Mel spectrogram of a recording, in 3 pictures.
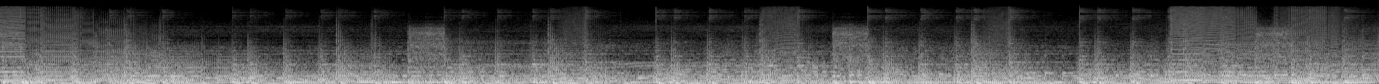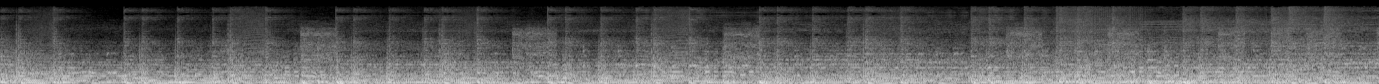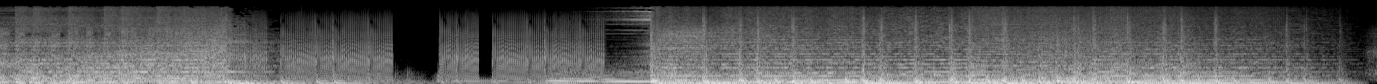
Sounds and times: Music: 0:00.0 - 0:41.3.

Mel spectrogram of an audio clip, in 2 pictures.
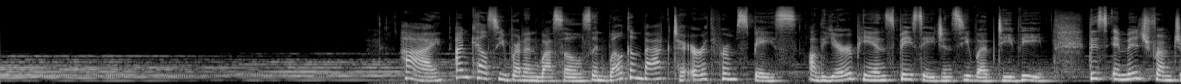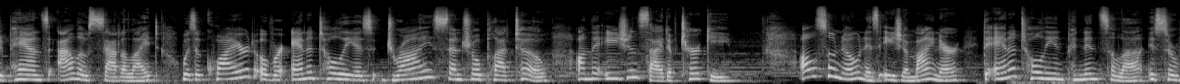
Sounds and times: Music: 0:00.0 - 0:23.6
Speech: 0:04.0 - 0:19.2, 0:19.8 - 0:23.6.

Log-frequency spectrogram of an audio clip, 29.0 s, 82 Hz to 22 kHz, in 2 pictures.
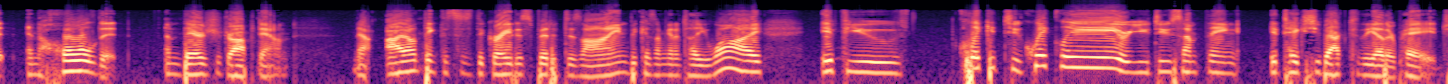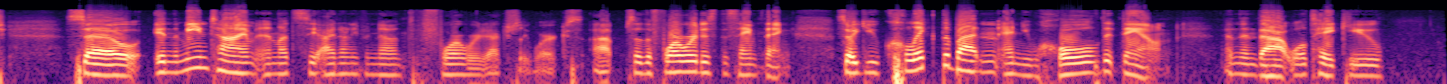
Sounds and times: Speech: 0:00.0 - 0:03.0, 0:03.6 - 0:14.6, 0:15.2 - 0:26.2, 0:26.8 - 0:28.4.

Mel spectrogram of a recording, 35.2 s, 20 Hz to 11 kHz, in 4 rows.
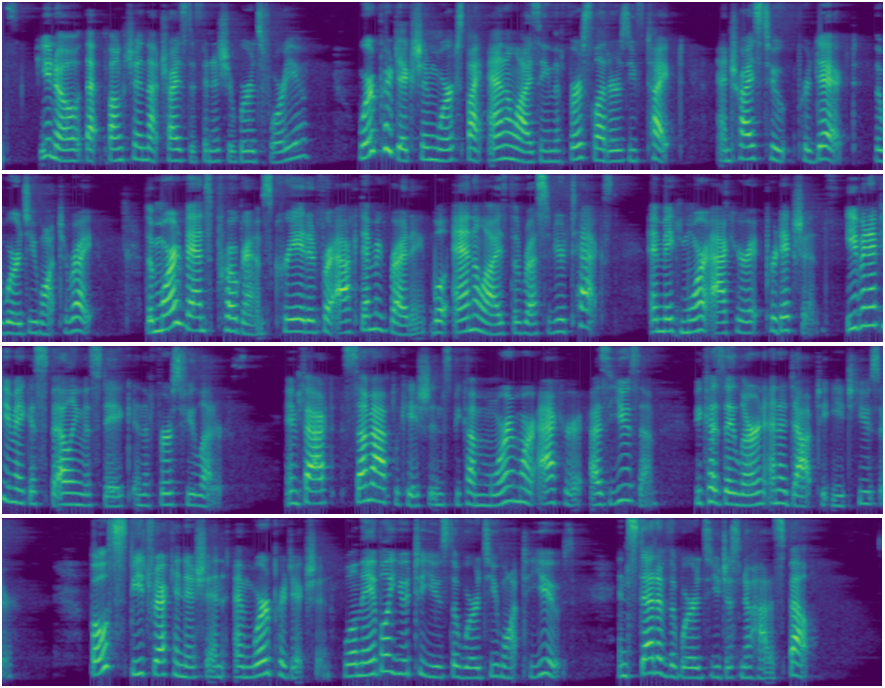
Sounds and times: Speech: 0:00.0 - 0:26.6, 0:27.4 - 0:34.6.

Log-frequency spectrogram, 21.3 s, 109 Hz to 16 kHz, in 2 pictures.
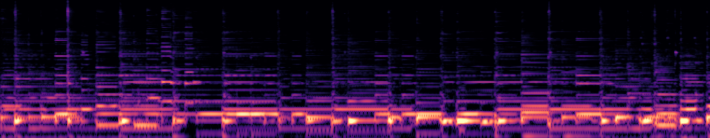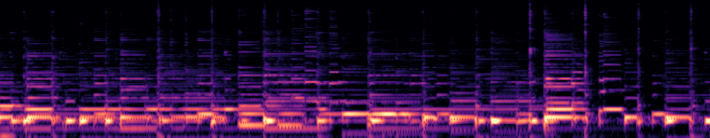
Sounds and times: Music: 0:00.0 - 0:21.3.

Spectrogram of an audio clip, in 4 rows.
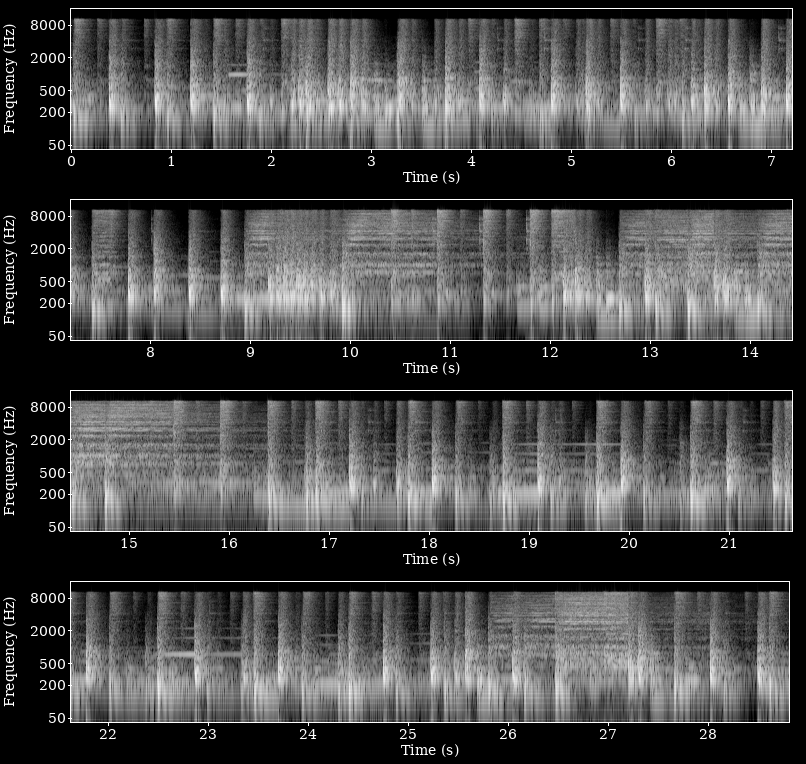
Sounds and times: Drum kit: 0:00.0 - 0:28.8.

